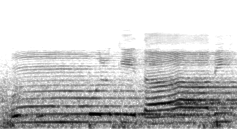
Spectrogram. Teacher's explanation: ام میم مشدد ہے، غنہ واجب ہوگا. ام الکتاب تا پہ مد اصلی 1 شد حرکات کھینچ کے پڑھیں گے.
